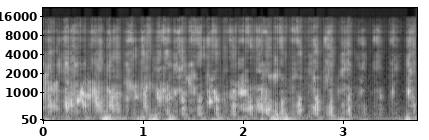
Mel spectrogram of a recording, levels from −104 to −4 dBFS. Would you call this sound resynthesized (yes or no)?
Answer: yes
